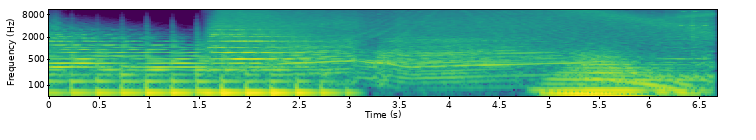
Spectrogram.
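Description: A 1970 Camaro RS SS with a 7.5-litre V8 revs hard, the deep burbling idle climbing into a loud rising roar, dropping off, then surging again in a throaty pulsing rumble.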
